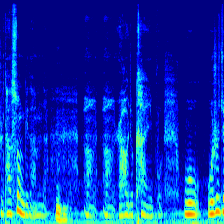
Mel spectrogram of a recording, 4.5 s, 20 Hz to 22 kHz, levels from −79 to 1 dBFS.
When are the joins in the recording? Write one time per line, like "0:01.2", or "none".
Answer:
0:01.9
